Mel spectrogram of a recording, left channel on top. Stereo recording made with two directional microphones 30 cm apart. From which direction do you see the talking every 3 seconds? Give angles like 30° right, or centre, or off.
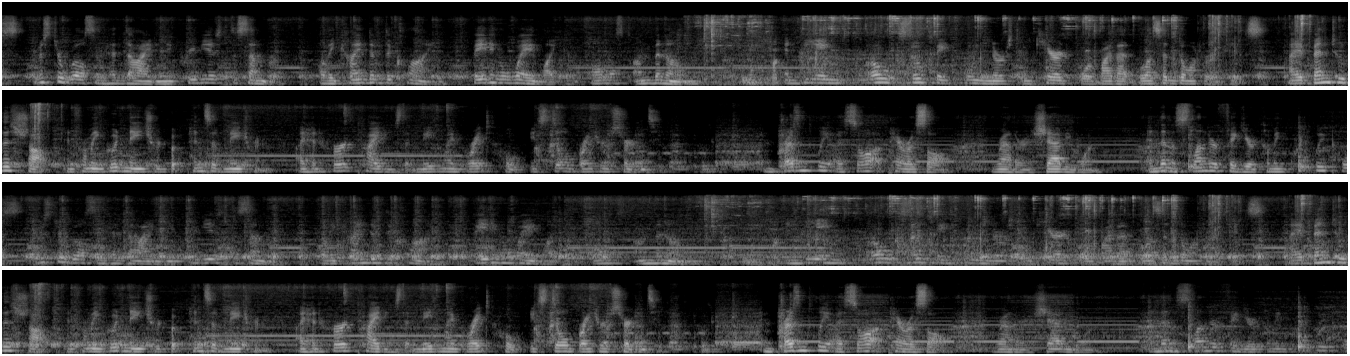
70° left, 70° left, 70° left, 50° left, 20° left, 20° right, 40° right, centre, 60° left.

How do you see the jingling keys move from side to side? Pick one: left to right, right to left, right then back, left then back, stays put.
right then back.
